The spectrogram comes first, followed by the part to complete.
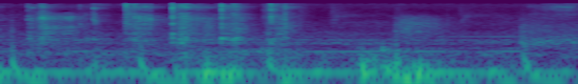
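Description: Light, irregular clicks and taps as a hand handles steel bolts, nuts and washers set in a plywood board.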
